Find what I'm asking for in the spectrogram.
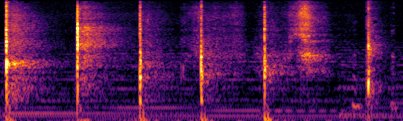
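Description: Six sharp hand claps land in a steady, even rhythm, about three per second, each a crisp snap over a faint, constant low hum.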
